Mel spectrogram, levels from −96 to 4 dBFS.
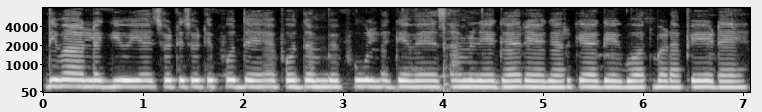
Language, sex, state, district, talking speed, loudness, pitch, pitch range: Hindi, female, Rajasthan, Jaisalmer, 210 wpm, -11 LUFS, 220 Hz, 215-225 Hz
